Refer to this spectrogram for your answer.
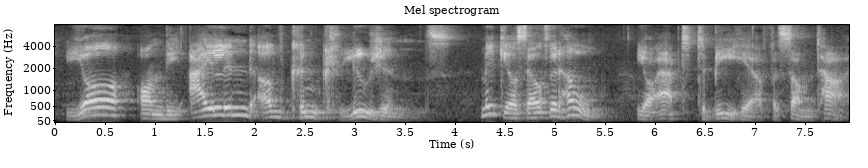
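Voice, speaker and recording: A man does a put-on character voice, fairly high in pitch with very wide swings. He speaks at a very slow pace, and an echo is audible. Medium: read story. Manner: changeable, exaggerated.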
